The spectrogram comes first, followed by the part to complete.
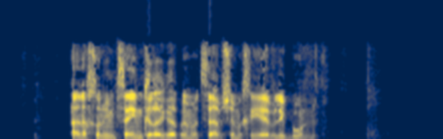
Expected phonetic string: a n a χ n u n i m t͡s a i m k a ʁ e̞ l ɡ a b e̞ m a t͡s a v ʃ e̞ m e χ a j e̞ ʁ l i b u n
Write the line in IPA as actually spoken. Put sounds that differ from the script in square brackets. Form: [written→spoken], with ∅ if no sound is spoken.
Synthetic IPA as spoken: a n a χ n u n i m t͡s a i m k a ʁ e̞ [l→∅] ɡ a b e̞ m a t͡s a v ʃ e̞ m e χ a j e̞ [ʁ→v] l i b u n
